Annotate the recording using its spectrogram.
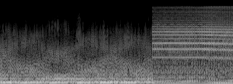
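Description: Electronic horror sound design: a loud, low throbbing drone with a noisy rumble. About one and a half seconds in it cuts abruptly to a sustained electronic tone with many high overtones over a pulsing bass.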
